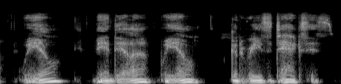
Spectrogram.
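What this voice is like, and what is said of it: Imitates another person's voice. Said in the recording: “You just really wanted to do that impression.”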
